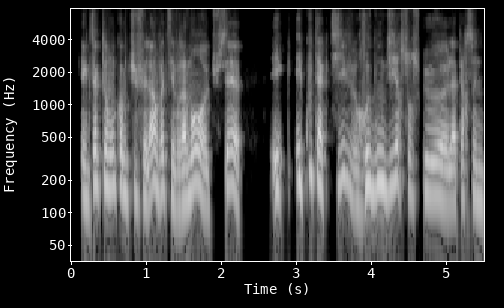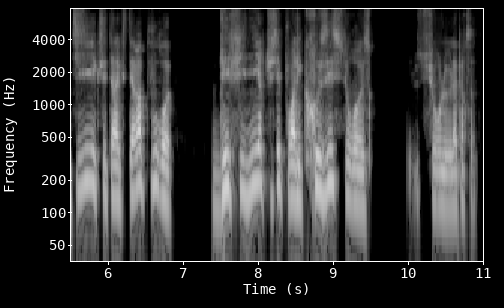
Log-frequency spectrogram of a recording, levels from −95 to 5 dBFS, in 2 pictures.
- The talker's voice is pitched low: No, medium, 155 Hz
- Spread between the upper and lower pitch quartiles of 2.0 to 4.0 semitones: No, wide, 5.5 semitones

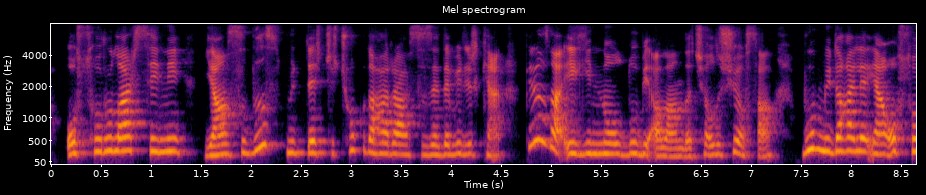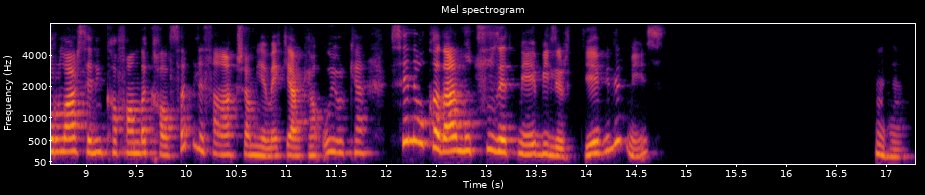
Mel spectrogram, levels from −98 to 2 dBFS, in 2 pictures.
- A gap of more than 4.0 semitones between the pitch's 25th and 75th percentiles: Yes, average, 4.8 semitones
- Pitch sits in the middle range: No, high, 245 Hz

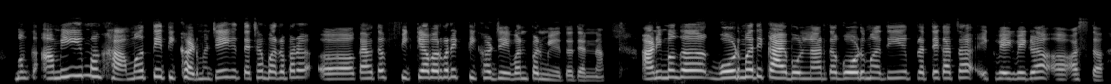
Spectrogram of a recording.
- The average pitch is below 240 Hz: No, very high, 290 Hz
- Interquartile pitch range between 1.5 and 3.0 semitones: Yes, average, 2.7 semitones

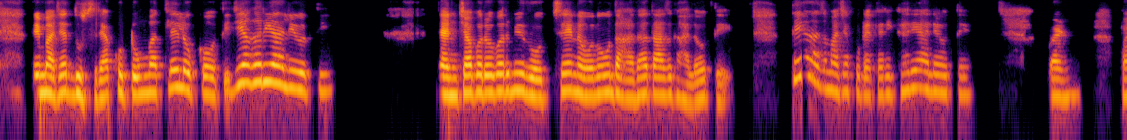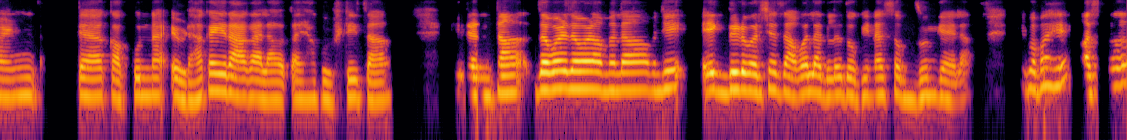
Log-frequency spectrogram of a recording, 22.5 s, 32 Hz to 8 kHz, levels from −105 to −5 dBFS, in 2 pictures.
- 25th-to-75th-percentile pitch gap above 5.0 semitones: No, average, 3.8 semitones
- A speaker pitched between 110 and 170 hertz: No, high, 200 Hz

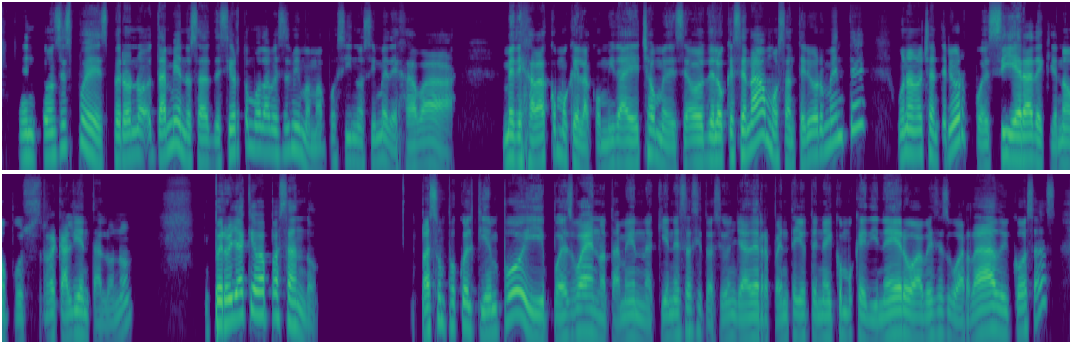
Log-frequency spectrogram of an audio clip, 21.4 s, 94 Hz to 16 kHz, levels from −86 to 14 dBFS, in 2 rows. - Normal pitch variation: No, wide, 6.2 semitones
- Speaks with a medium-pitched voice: No, low, 130 Hz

